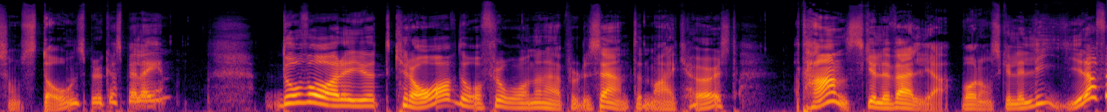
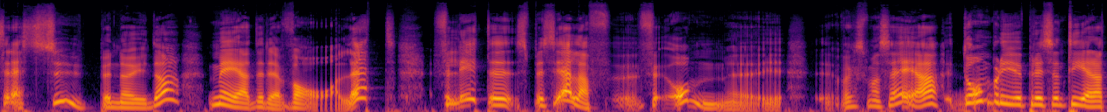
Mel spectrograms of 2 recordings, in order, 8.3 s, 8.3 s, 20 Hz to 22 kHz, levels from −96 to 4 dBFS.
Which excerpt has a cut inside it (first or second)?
second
